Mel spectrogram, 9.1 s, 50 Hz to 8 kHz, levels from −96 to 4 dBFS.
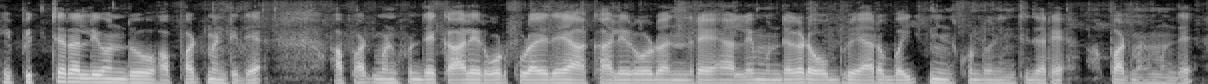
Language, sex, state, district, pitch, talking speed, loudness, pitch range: Kannada, male, Karnataka, Bangalore, 110 Hz, 160 wpm, -18 LUFS, 105-115 Hz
